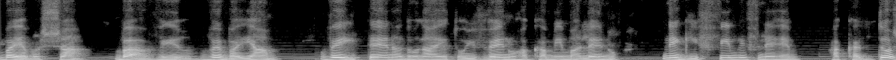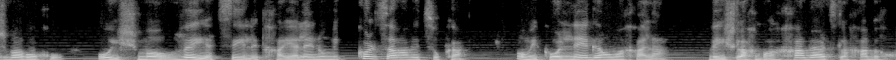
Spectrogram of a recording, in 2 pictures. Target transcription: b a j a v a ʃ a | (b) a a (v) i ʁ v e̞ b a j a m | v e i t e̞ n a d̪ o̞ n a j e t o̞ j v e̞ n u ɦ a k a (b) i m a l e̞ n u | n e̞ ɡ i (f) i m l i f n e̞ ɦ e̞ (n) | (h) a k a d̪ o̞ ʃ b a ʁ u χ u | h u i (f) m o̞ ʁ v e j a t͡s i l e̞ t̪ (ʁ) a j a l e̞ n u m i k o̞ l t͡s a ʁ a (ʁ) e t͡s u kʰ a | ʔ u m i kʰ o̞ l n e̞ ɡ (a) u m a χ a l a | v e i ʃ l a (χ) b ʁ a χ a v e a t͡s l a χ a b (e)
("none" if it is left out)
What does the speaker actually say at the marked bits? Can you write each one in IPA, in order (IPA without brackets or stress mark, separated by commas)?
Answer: b, v, m, f, m, h, ʃ, χ, v, a, χ, e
